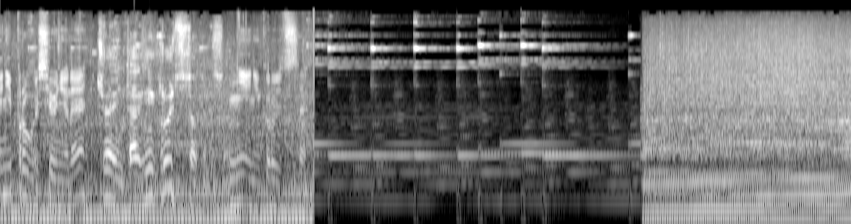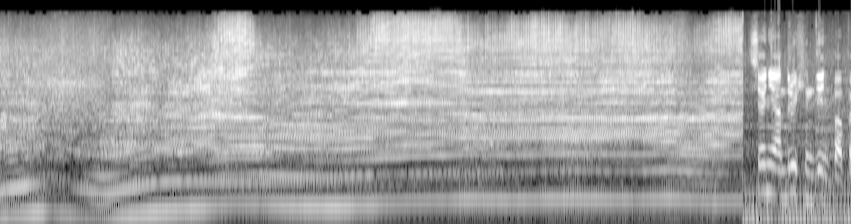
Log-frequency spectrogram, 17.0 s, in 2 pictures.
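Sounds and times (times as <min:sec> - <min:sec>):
engine revving hard: 0:06.4 - 0:16.0.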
